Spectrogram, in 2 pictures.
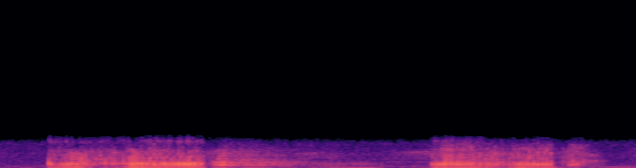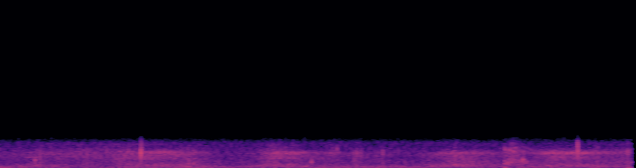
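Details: Sleeping bulldog: two loud, rattling inspiratory snores, each over a second long, with quieter breathing noise between; dog snoring.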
